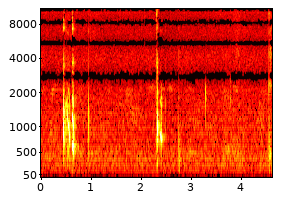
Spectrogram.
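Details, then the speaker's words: Infant girl with hiccups in the morning: brief, sudden catching sounds at irregular intervals in a quiet room, one big one; hiccups. "hi good the hiccups this morning whoa that was a big one"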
